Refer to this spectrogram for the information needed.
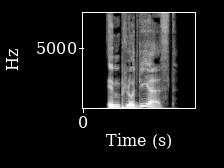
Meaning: second-person singular present of implodieren
- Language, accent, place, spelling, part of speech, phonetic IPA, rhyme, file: German, Germany, Berlin, implodierst, verb, [ɪmploˈdiːɐ̯st], -iːɐ̯st, De-implodierst.ogg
